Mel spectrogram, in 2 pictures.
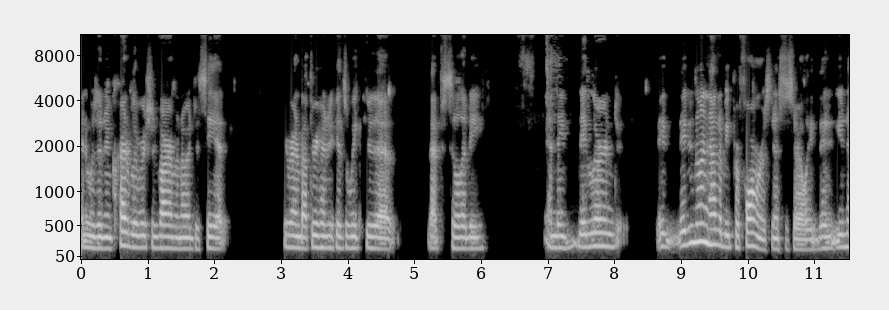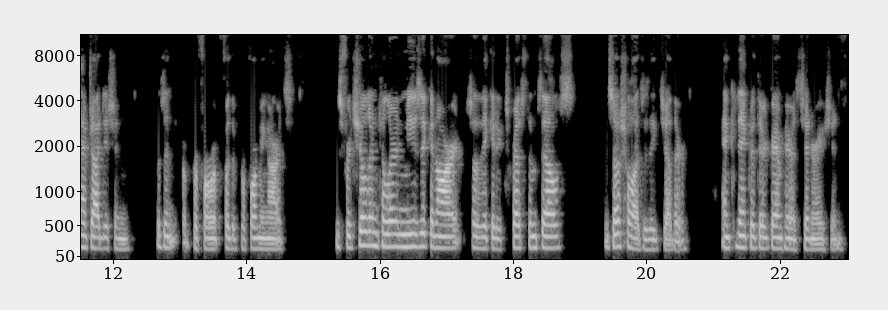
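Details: Speech of a woman with progressive supranuclear palsy, a form of Parkinsonism first thought to be Parkinson's disease; she can no longer sing and attributes this to systemic disease rather than age-related vocal impairment.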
